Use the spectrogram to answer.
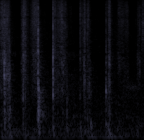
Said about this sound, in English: I'm going to have a little shuffle of the black and white Faulkner deck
